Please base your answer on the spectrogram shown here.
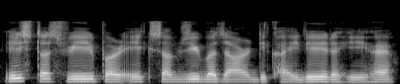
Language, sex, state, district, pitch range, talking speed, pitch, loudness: Hindi, male, Sikkim, Gangtok, 115-125 Hz, 150 wpm, 115 Hz, -15 LUFS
